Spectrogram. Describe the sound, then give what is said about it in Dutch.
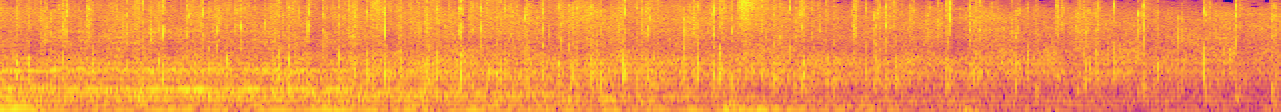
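An audience in the old post office on the Neude in Utrecht Centrum, Netherlands, claps loudly and steadily, a dense wash of applause with some cheering mixed in, sustained for the full few seconds before tapering slightly. “Publiek, laat u horen!”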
